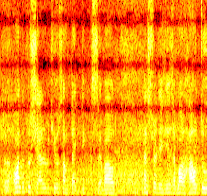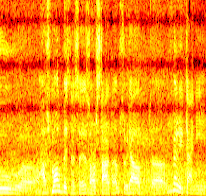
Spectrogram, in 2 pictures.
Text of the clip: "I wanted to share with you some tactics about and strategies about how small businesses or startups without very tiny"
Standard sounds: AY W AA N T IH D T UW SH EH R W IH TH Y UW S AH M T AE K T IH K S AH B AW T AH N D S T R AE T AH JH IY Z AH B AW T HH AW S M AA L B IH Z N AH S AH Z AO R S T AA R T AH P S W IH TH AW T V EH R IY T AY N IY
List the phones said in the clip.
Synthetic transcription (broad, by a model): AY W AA N T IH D T UW SH EH R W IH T Y UW S AH M T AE K T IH K S AH B AW T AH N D S T R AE T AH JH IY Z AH B AW T HH AW S M AA L B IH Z N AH S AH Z AO R S T AA R T AH P S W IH T AW T V EH R IY T AY N IY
